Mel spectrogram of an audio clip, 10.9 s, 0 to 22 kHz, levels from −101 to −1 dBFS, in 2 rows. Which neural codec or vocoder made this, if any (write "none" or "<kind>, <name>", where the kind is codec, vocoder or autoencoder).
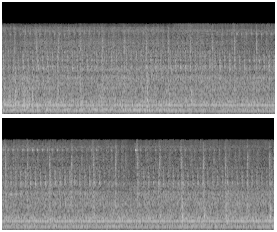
none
